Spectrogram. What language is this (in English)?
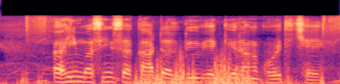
Maithili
